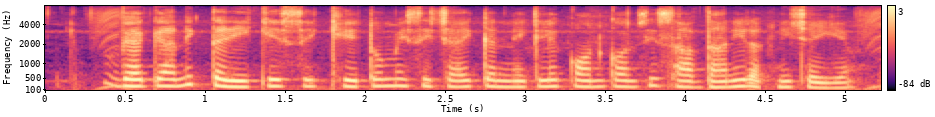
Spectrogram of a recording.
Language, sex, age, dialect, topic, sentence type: Hindi, female, 18-24, Garhwali, agriculture, question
